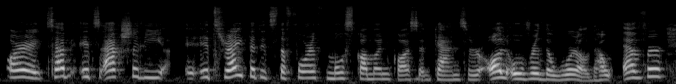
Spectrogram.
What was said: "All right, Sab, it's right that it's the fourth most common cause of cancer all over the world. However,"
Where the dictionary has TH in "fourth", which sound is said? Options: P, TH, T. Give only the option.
TH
